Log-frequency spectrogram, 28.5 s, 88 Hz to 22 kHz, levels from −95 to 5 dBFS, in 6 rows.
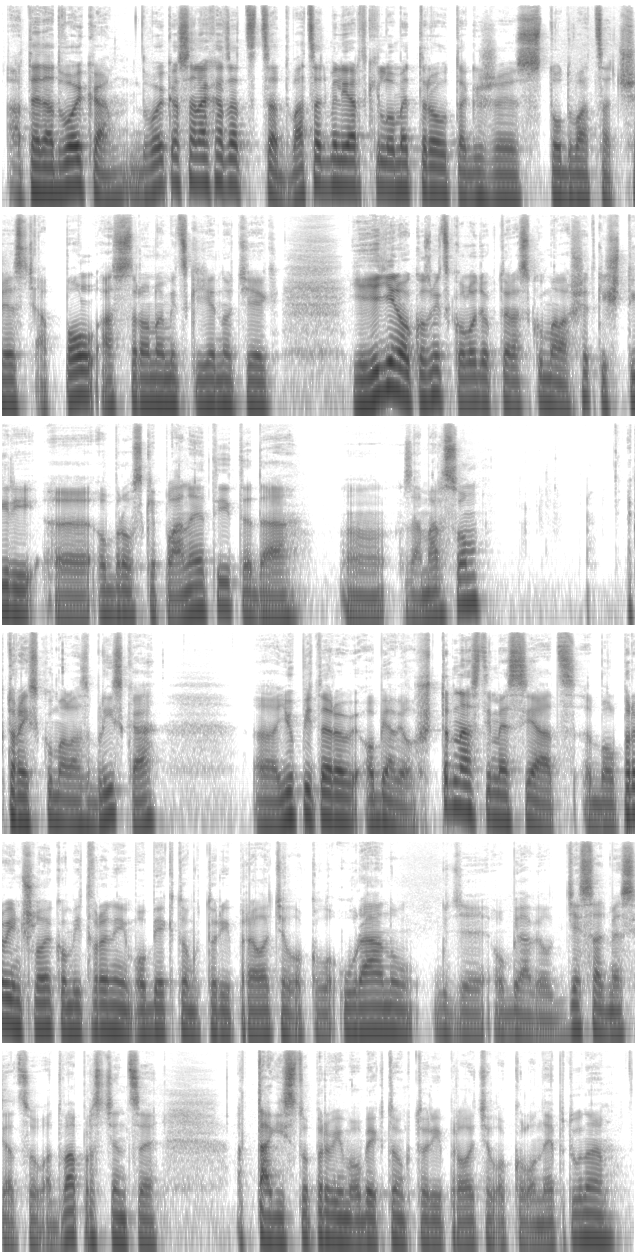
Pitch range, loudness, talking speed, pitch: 105-125 Hz, -32 LUFS, 135 wpm, 115 Hz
